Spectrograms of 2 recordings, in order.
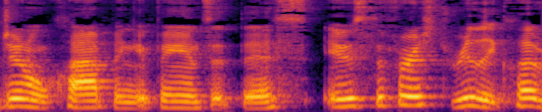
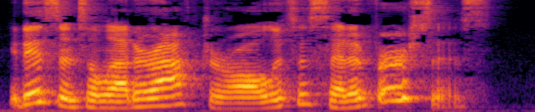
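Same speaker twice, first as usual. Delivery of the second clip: ordinary delivery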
